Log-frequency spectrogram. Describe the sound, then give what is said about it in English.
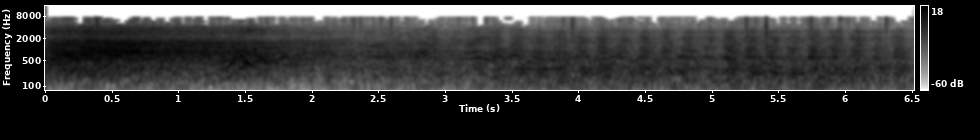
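A snowplow train barrels down the line through the night, a loud, steady roar with quick rhythmic clacking of wheels, while indistinct voices murmur beneath the noise. “And through the night the snowplow train was racing down the line.”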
